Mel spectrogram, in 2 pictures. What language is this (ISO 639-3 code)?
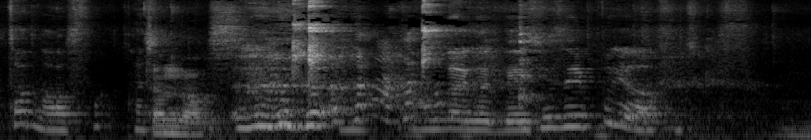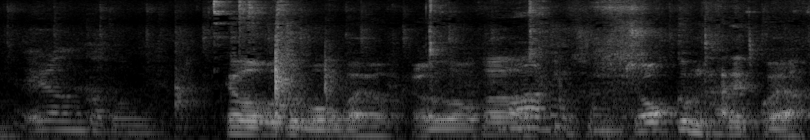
kor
